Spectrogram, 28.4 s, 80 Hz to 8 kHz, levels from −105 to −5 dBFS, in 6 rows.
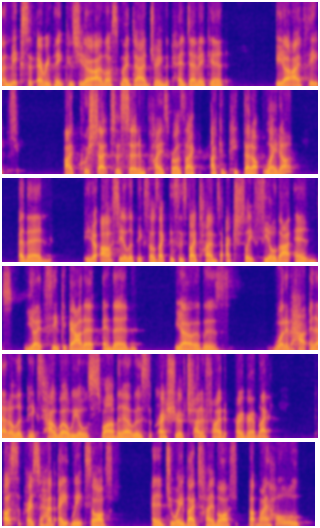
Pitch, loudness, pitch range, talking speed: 190 Hz, -19 LUFS, 175-210 Hz, 220 wpm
